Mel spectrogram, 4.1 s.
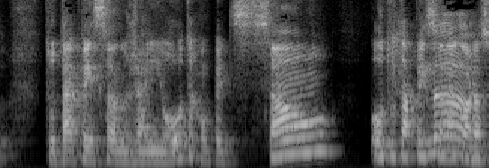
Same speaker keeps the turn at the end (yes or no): yes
